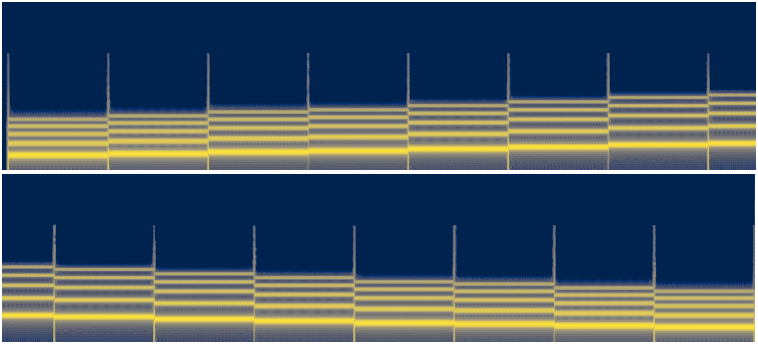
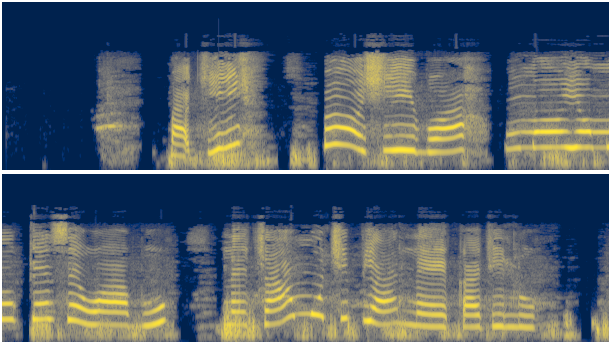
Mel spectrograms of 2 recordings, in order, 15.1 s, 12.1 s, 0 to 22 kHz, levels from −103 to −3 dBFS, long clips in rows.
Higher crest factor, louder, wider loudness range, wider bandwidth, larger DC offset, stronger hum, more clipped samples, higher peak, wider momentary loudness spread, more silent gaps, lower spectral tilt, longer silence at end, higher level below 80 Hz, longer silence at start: second, 6 dB vs 12 dB; about the same, -8 LUFS vs -10 LUFS; second, 0 LU vs 4 LU; second, 3.3 kHz vs 9.4 kHz; neither; neither; neither; about the same, -2 dBFS vs 0 dBFS; second, 0 LU vs 19 LU; second, none vs 1.42-1.50 s; first, -9 dB/octave vs -4 dB/octave; about the same, 0 s vs 0 s; about the same, -48 dBFS vs -44 dBFS; second, 0.05 s vs 0.95 s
